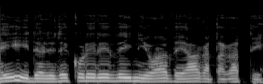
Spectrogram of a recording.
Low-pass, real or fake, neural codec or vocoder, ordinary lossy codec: 14.4 kHz; real; none; none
